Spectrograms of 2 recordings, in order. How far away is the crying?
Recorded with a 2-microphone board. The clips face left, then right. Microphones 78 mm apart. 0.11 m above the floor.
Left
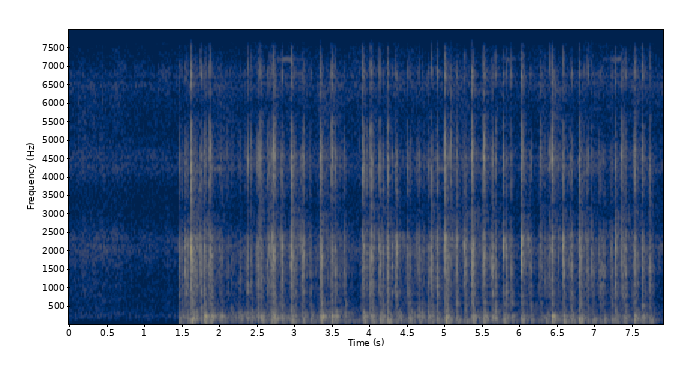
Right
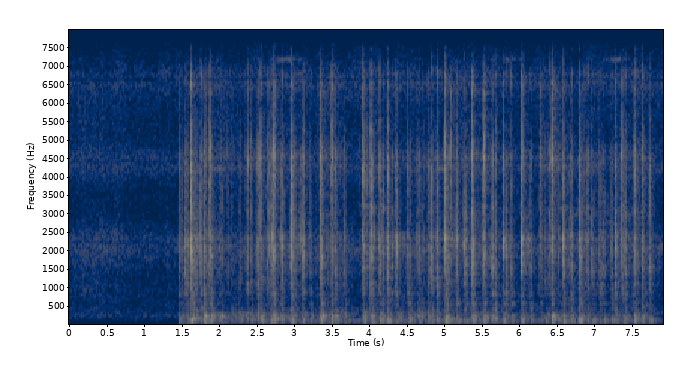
No crying in this recording.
